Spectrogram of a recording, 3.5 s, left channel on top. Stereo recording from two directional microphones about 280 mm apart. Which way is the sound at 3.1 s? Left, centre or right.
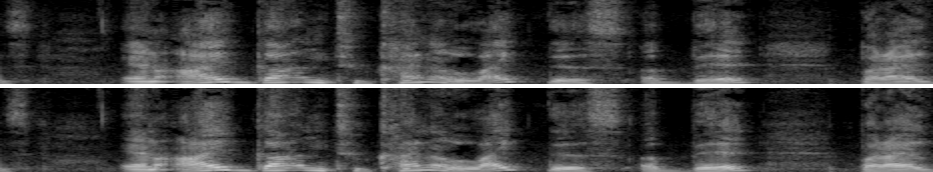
Right.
